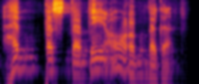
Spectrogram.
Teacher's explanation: lam ketemu ta dalam qiraah Kisai diidghamkan. Had, lamnya jadi ta, ya.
